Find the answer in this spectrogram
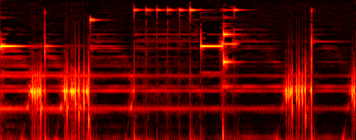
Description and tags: Bell Blip Loop II
Bells and blips all in one!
